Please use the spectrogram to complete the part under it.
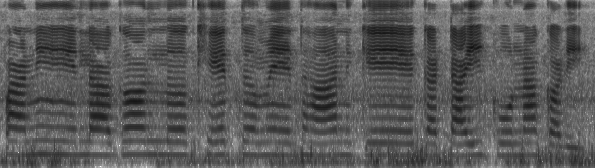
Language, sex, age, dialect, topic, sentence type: Maithili, female, 18-24, Southern/Standard, agriculture, question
